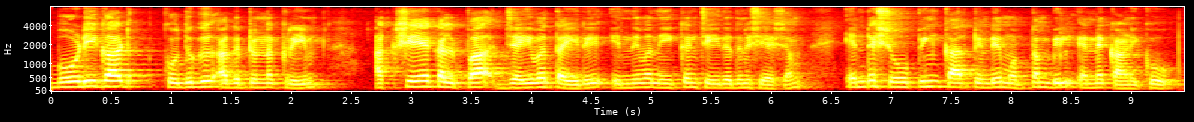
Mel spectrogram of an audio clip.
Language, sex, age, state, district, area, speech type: Malayalam, male, 18-30, Kerala, Kozhikode, urban, read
